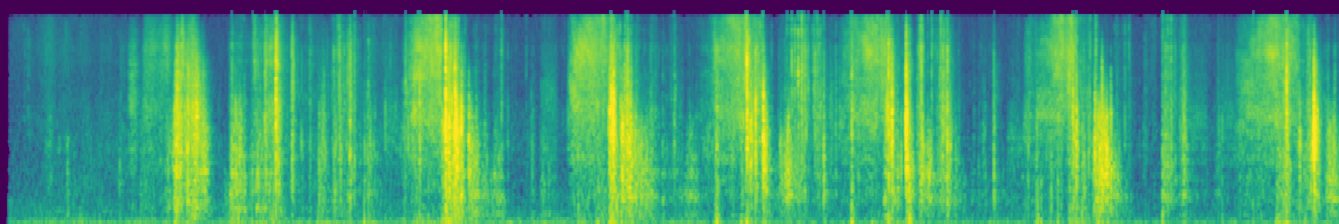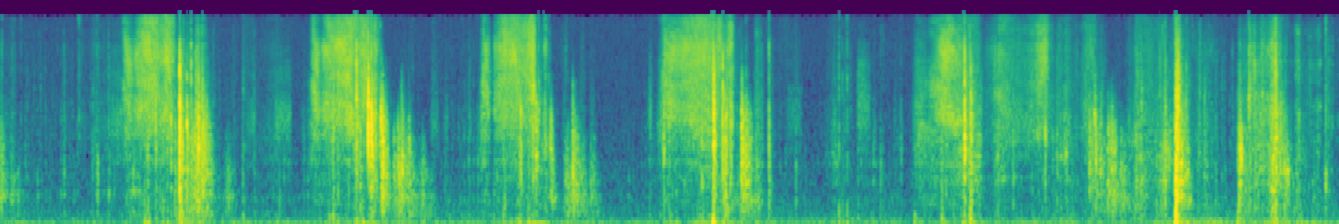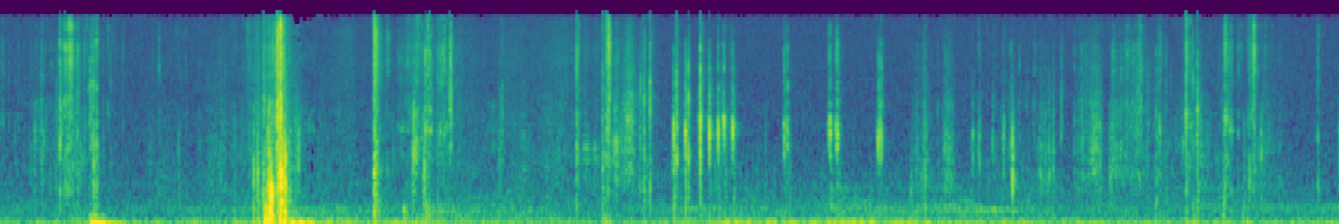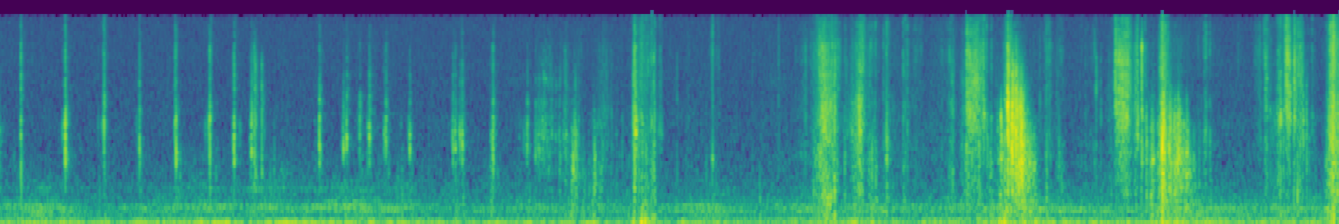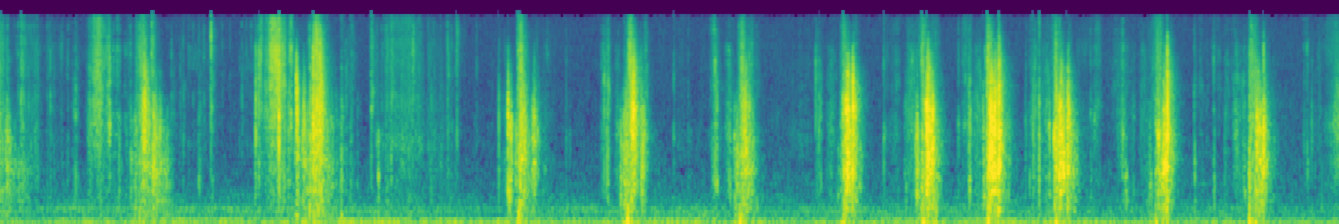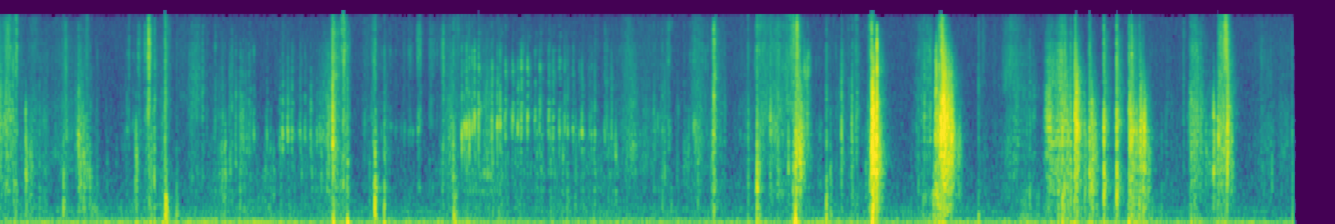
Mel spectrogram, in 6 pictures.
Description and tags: Flipping Through Notebook
Flipping through the pages of a notebook at various speeds.
paper, pages, notebook, flipping, flipping-through-pages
